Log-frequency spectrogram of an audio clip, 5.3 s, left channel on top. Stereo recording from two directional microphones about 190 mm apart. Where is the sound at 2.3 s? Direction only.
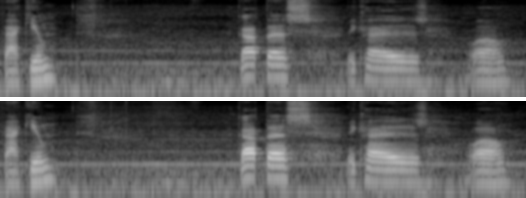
5° right (ahead or behind).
